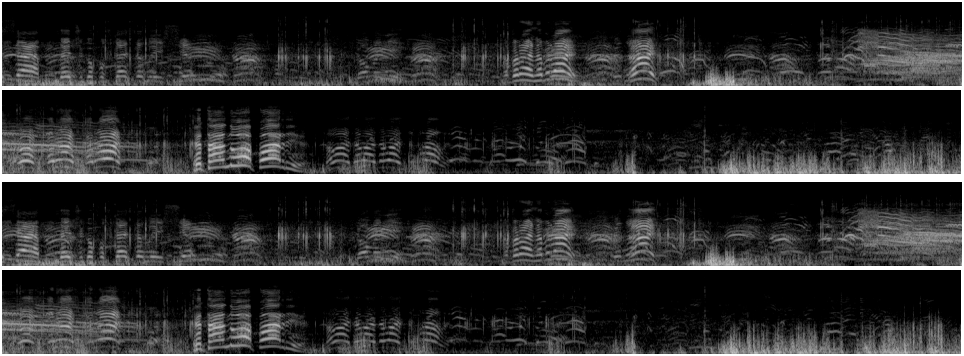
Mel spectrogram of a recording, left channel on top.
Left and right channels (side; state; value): both; normal; correlation 0.19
